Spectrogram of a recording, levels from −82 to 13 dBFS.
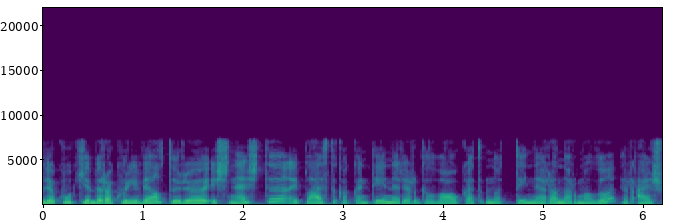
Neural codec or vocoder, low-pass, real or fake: none; 7.2 kHz; real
